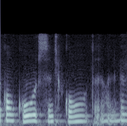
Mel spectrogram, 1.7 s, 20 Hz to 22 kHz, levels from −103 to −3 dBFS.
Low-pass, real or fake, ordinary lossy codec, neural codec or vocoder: 7.2 kHz; fake; MP3, 64 kbps; codec, 16 kHz in and 24 kHz out, 1 kbps, XY-Tokenizer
